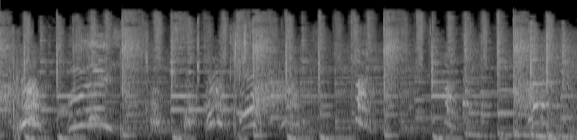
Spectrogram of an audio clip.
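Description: Dogs barking repeatedly over the film's score, which keeps a steady driving beat.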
